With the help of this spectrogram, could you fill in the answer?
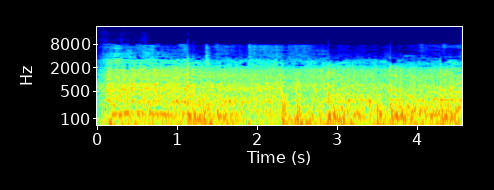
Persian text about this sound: زبانه‌های آتش و شلیک ضد هوایی، تصاویری که در شبکه‌های اجتماعی از حملات هوایی گسترده بامداد جمعه در حومه شهر حلب سوریه منتشر شده است. حملاتی که از آن به عنوان یکی از گسترده‌ترین‌ها در نوع خود نام برده می‌شود.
